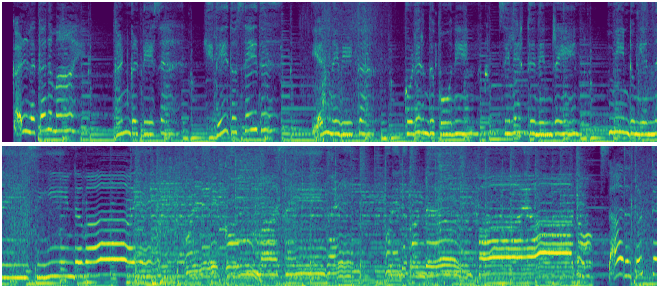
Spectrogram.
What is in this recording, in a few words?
Limca Tamil Ad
